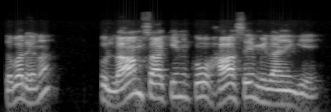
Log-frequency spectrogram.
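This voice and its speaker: A man's voice: fairly high pitch, animated, measured pace, fairly bright tone, lo-fi sound. A man teaching a class, patient, asking questions and repeating his points, mixing in English terms. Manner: mixes Hindi with English terms. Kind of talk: classroom lesson.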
